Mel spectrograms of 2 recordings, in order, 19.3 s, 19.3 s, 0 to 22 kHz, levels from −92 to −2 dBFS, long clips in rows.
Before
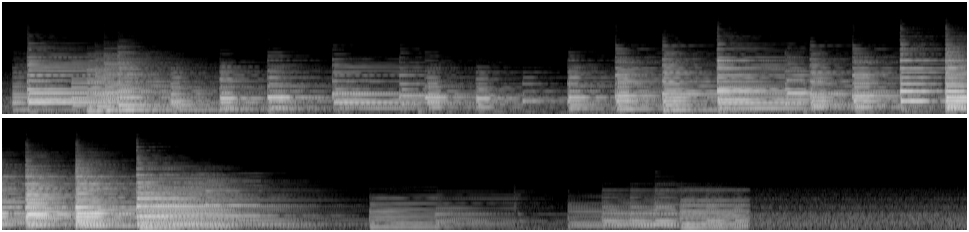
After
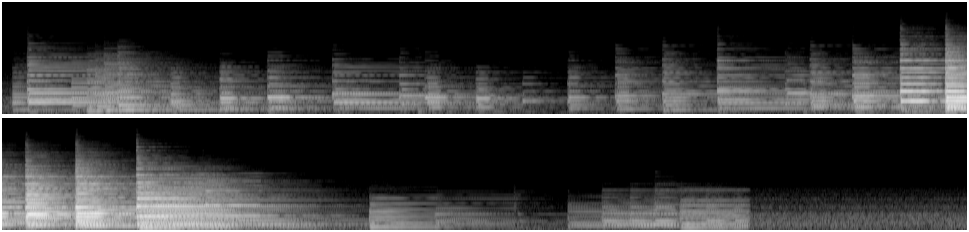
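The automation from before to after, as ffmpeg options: -af "volume=14dB,afade=t=out:st=4.9:d=0.91:silence=0.446684,afade=t=in:st=7.79:d=1.09:silence=0.316228,afade=t=in:st=8.88:d=0.37:silence=0.398107,afade=t=out:st=13.36:d=0.47:silence=0.446684"

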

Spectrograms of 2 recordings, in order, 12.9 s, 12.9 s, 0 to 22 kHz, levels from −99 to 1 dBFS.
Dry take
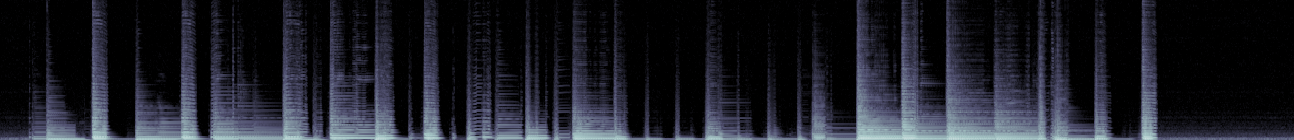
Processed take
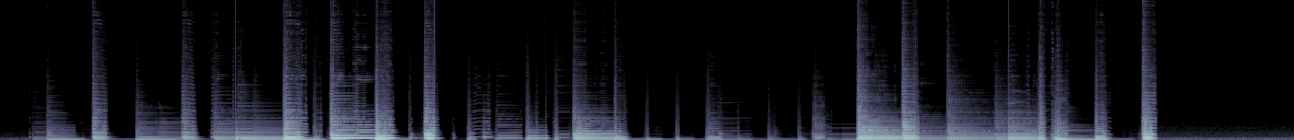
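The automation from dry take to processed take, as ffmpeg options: -af "asetnsamples=n=441:p=0,asendcmd='2.35 volume volume -3.5dB;4.34 volume volume -15.5dB;5.45 volume volume -8dB;6.79 volume volume -16dB;8.42 volume volume -9dB;9.19 volume volume -18dB;10.08 volume volume -7dB',volume=-15dB"

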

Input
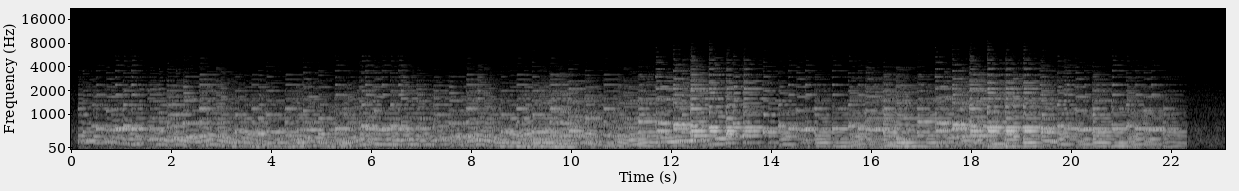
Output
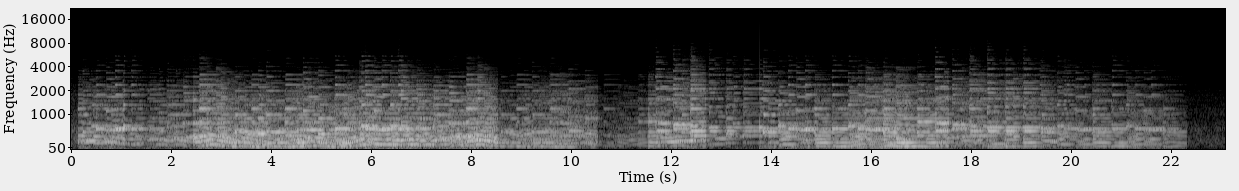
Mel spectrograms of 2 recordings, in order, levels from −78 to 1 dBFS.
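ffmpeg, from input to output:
-af "asetnsamples=n=441:p=0,asendcmd='1.07 volume volume -1dB;2.43 volume volume 7.5dB;8.53 volume volume -2dB;10.53 volume volume -11.5dB;11.54 volume volume 1dB;12.69 volume volume -6dB;13.76 volume volume 4.5dB;17.55 volume volume -2dB',volume=5.5dB"

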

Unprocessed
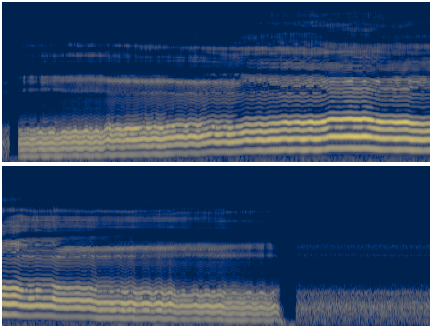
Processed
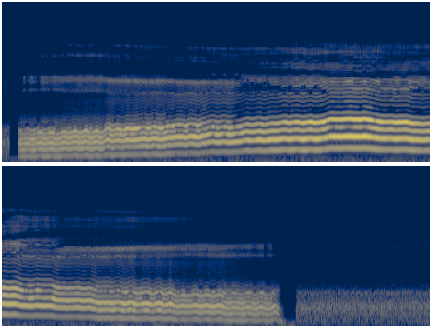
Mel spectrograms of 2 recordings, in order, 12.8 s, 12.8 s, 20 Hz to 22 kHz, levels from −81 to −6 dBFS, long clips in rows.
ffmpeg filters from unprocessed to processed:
-af "asetnsamples=n=441:p=0,asendcmd='2.13 lowpass f 2900;3.46 lowpass f 1800;4.34 lowpass f 3300;7.13 lowpass f 1800;7.81 lowpass f 3400;8.76 lowpass f 2200',lowpass=f=4.4k:p=1"

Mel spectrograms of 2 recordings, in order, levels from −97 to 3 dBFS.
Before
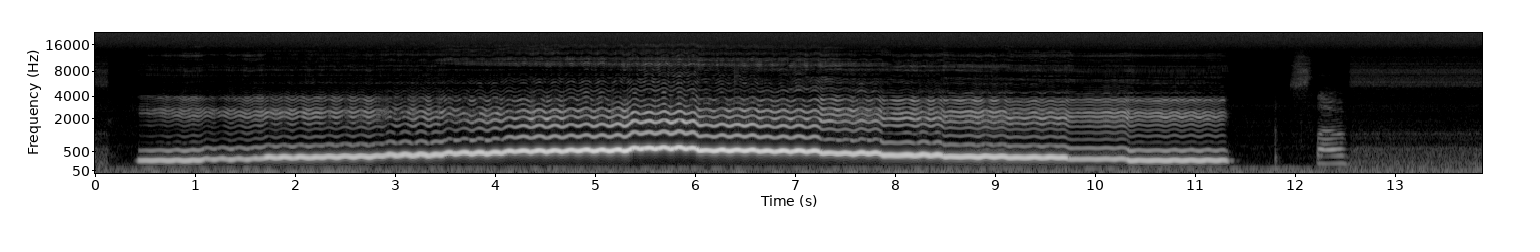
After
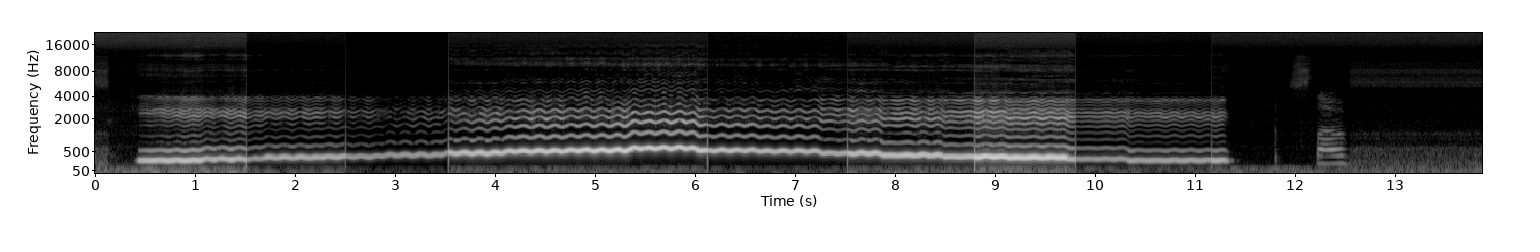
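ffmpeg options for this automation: -af "asetnsamples=n=441:p=0,asendcmd='1.51 volume volume -8dB;2.5 volume volume -16.5dB;3.53 volume volume -4dB;6.12 volume volume -10.5dB;7.52 volume volume -3.5dB;8.79 volume volume 4dB;9.8 volume volume -8.5dB;11.16 volume volume -2dB',volume=5dB"

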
